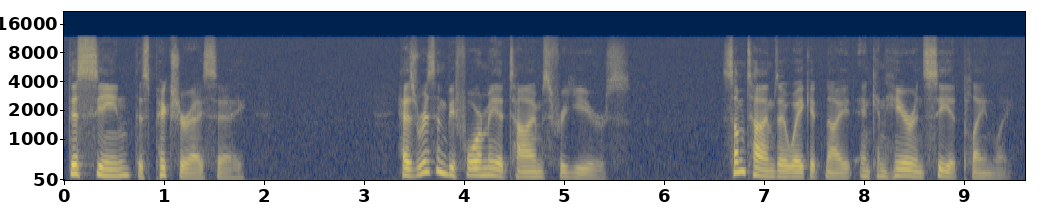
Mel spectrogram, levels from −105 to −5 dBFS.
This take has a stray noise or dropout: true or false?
false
